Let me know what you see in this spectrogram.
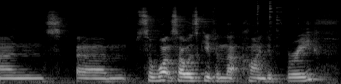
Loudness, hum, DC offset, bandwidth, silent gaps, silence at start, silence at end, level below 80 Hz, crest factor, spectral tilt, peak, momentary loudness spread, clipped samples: -28 LUFS; none; under 0.1%; over 20 kHz; none; 0 s; 0.05 s; -62 dBFS; 18 dB; -5.5 dB/octave; -10 dBFS; 11 LU; under 0.1%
